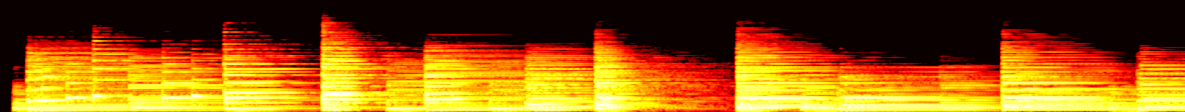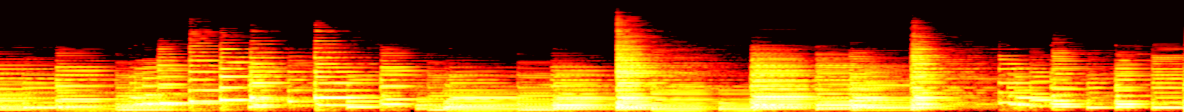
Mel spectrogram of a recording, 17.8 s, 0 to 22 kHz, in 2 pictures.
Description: F blues piano; key - F - vocal range - C to C; Bluesy piano only 4/4 version of "Happy Birthday".

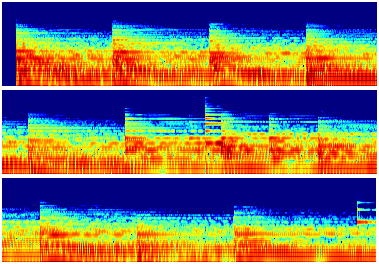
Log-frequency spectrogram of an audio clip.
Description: F pad Piano

